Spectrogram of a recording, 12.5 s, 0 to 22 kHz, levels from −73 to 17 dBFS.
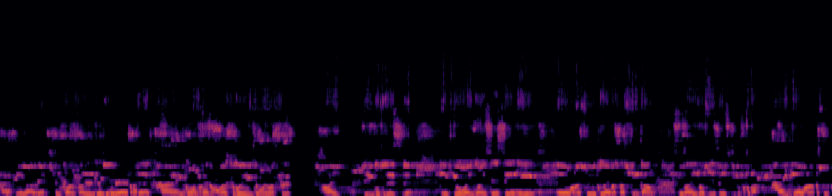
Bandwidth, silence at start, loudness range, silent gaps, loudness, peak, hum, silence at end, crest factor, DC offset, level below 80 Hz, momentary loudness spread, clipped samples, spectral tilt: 14 kHz; 0 s; 3 LU; 4.53-4.66 s; -25 LUFS; -12 dBFS; none; 0.05 s; 12 dB; under 0.1%; -62 dBFS; 7 LU; under 0.1%; -2 dB/octave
